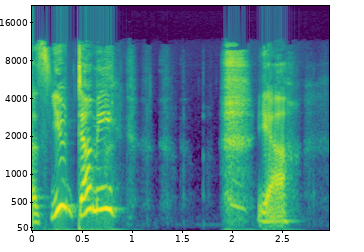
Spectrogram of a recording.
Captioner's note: laughing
